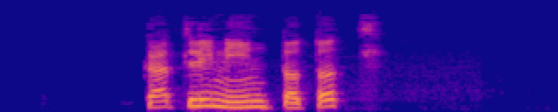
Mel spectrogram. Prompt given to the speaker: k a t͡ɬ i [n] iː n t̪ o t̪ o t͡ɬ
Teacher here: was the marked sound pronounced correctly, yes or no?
yes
